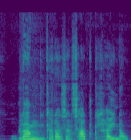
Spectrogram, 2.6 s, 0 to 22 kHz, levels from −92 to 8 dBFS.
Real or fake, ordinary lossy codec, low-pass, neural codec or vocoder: real; none; none; none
